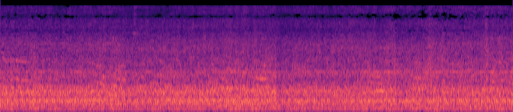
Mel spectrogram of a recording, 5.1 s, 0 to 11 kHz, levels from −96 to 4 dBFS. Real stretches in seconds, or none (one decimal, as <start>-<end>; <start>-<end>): 0.0-0.8; 3.9-5.1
